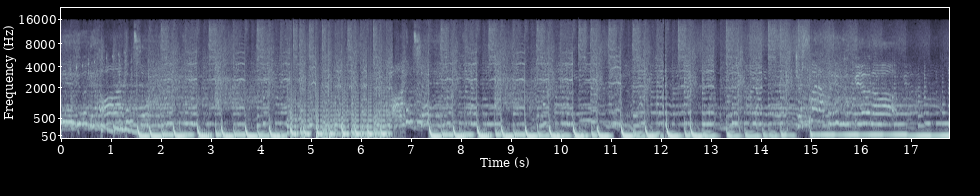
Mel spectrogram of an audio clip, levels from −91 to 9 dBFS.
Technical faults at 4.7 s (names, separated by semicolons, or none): block size mismatch (truncated)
